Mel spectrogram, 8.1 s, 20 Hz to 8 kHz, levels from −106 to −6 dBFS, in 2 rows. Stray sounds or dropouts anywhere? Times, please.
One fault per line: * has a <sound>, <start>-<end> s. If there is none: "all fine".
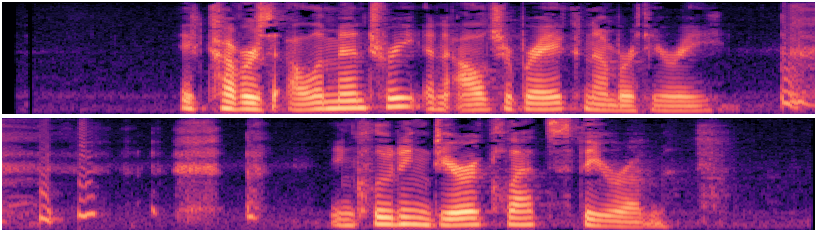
* has a laugh, 3.9-5.4 s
